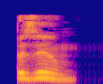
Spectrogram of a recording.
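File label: "bazoom", English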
